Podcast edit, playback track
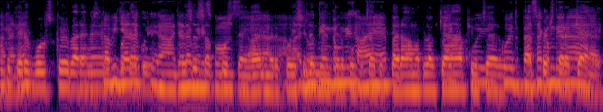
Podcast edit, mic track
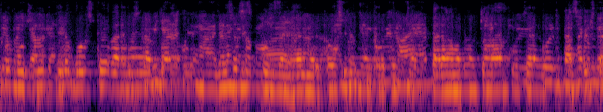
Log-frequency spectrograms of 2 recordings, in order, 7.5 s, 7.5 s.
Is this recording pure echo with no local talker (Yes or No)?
No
